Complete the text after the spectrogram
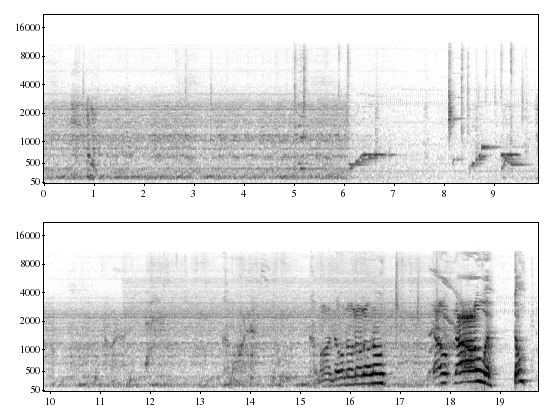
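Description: Video game music plays from a television speaker.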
